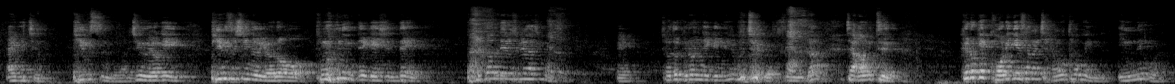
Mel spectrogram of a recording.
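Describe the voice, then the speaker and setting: A man who is a youth pastor, preaching a sermon to a youth group and telling the story in a lively way while quizzing his listeners. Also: high voice, fast, slight background noise. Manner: animated storytelling, quizzes the audience. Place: church hall. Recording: echoey hall, far from the mic.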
